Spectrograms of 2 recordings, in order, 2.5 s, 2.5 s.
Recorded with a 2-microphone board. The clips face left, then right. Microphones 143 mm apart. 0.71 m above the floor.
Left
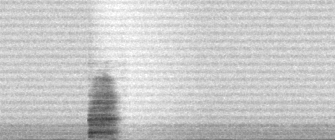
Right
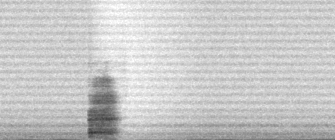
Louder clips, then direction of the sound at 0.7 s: Even; 5° left (ahead or behind).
